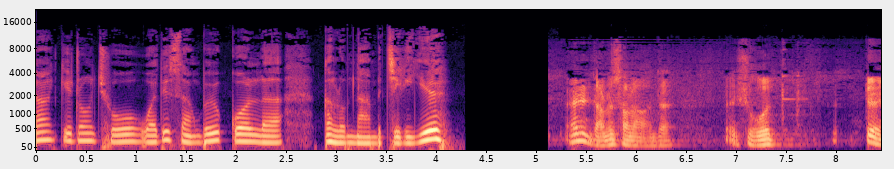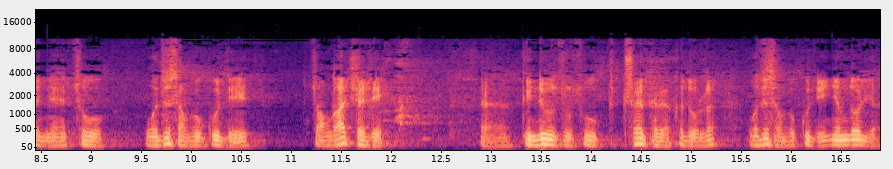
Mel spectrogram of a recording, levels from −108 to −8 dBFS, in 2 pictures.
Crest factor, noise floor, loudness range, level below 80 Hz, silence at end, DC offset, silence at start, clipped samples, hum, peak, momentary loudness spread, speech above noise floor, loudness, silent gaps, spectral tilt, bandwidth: 22 dB; under -90 dBFS; 7 LU; -50 dBFS; 0 s; under 0.1%; 0 s; under 0.1%; none; 0 dBFS; 14 LU; over 69 dB; -22 LUFS; 4.30-5.12 s; -5.5 dB/octave; 13.5 kHz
